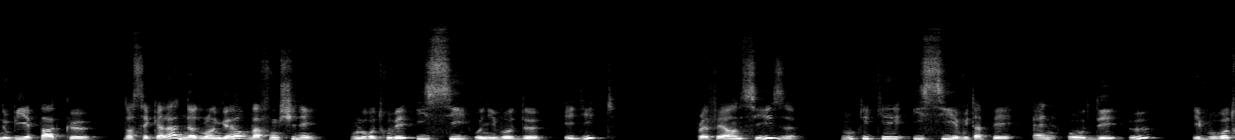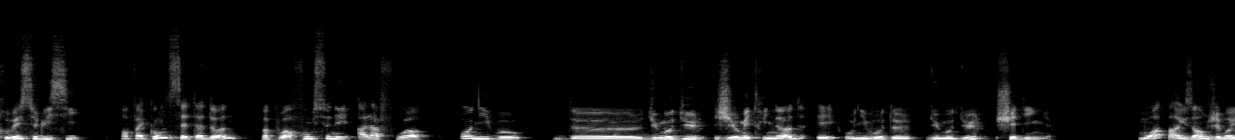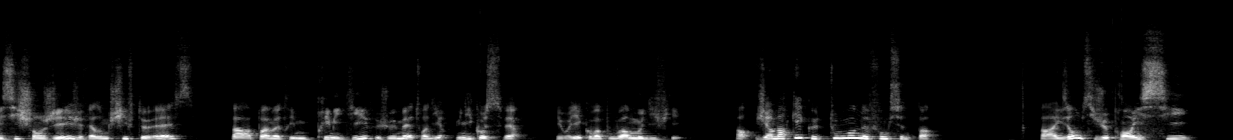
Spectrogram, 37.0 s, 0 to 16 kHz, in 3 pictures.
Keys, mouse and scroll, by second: 7.5-26.1 drag, 31.4-32.0 scroll up 5, 32.2-33.8 scroll down 2, 33.8-34.2 scroll down 1.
